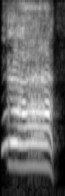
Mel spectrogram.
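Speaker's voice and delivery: high loud startled cry; sudden loud yelp of alarm; startled yell. Real, not acted. Reacting to grenade blast.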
